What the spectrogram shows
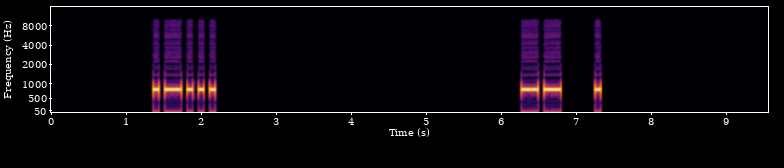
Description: Morse code, heard as a keyed tone, about 16 wpm, 800 Hz. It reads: <AS> M E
